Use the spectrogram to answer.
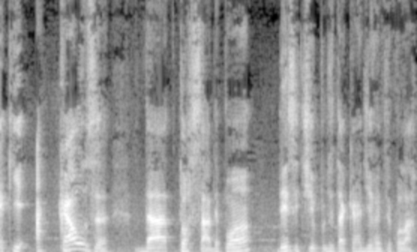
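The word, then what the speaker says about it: torsades de pointes: Se escreve torsades des Pointes. Se fala torsade de Pointes.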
